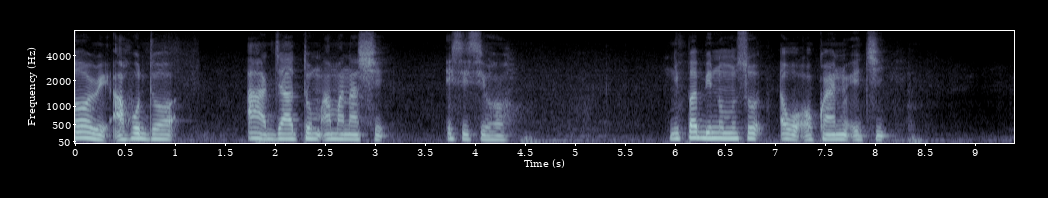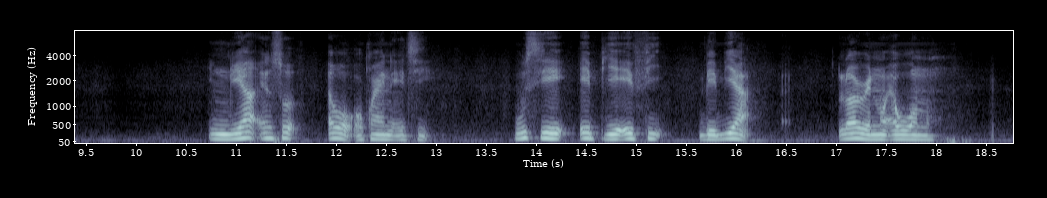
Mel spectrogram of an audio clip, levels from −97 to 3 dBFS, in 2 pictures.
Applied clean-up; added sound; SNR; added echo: none; none; none; none.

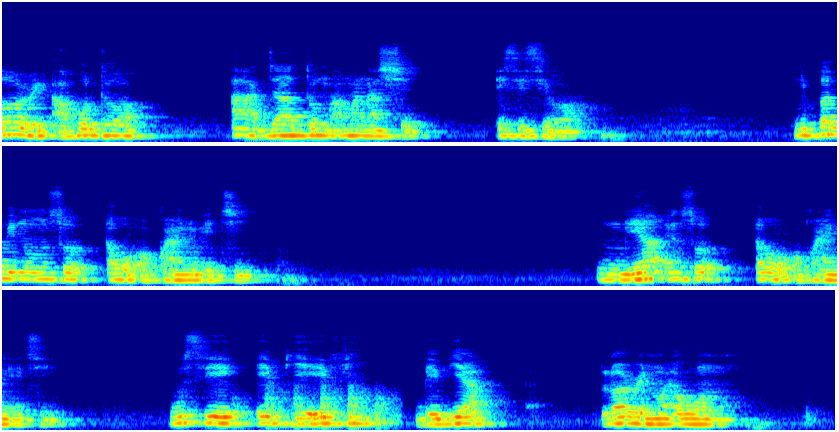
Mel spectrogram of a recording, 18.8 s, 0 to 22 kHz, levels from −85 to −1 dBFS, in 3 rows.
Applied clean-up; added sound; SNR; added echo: neural separator model SepFormer DNS4.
